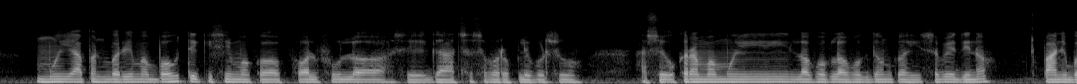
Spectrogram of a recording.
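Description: No dropouts, clicks, distortion or other transmission faults turn up anywhere in this speech recording.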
